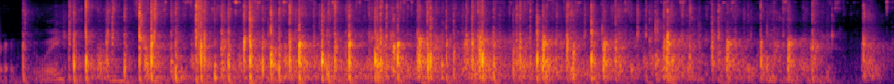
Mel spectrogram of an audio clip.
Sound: applause

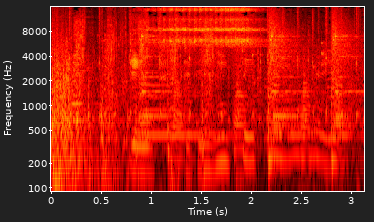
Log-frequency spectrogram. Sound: SpongeBob humming

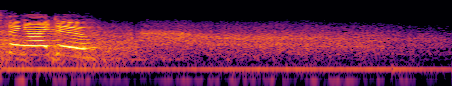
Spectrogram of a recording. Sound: wind whistles

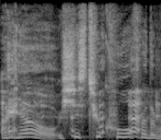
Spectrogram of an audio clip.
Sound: laughter

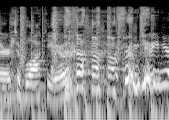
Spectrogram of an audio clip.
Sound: laughing

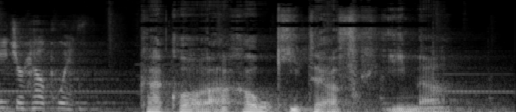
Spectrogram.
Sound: speaking in maori

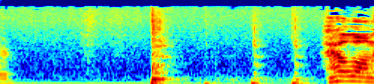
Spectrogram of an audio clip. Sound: thumping

